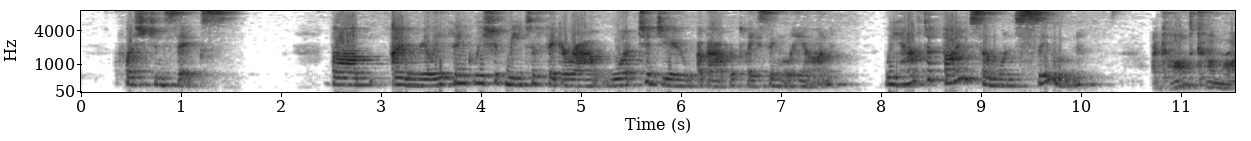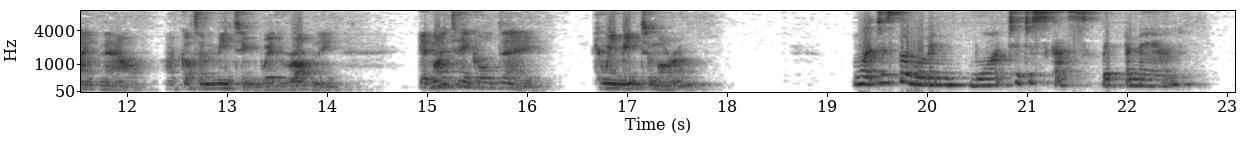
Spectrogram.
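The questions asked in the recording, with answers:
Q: What does the woman want to discuss with the man?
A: Finding someone to replace Leon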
